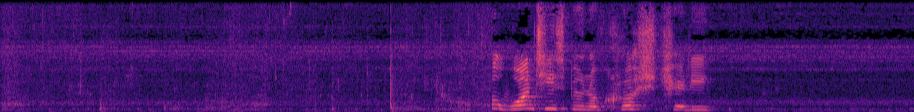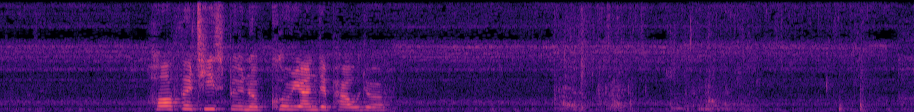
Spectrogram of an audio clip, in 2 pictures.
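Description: A wooden spoon scrapes and stirs food in a pot.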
